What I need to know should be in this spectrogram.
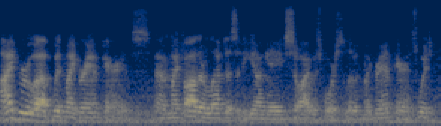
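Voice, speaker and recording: A man's voice: mid-range voice, fairly even intonation, a little fast, creaky, roomy sound, far from the mic, background noise. A man from Kansas City hosting a talk show and interviewing seniors, chatty and rambling with frequent restarts. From Midwest, Kansas City. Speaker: radio show host, mortgage broker. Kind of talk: casual interview chat.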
